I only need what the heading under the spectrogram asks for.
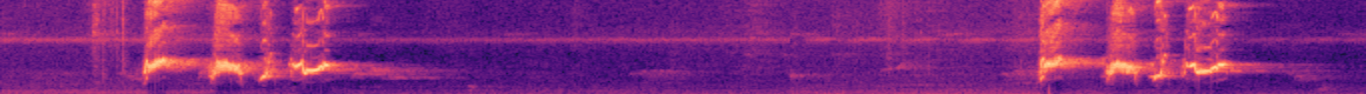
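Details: Song of a caged red-whiskered bulbul meant to get other birds excited: two phrases of four fast, clear warbled notes roughly three seconds apart, high and ringing over quiet background.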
